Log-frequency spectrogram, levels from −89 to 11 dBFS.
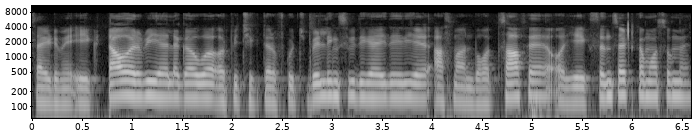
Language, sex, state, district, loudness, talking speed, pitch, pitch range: Hindi, male, Himachal Pradesh, Shimla, -20 LUFS, 270 wpm, 150 Hz, 125-155 Hz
